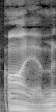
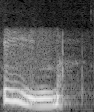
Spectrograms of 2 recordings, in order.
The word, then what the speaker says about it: Eyam: But the first thing I learned was how to pronounce it, because some people pronounce it Iam and some people pronounce it Eam. So I'm told Eam is correct. Is that right? Locals pronounce it Eam. – Oh, Eam, okay. So the Y is kind of silent. – Pardon? – The Y is a sort of silent Y.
